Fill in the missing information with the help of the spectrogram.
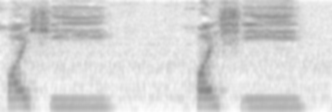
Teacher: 2 count مد اصلی ہے، 2 کاؤنٹ آواز نیچے جائے گی. خوشی، اور خا کی موٹائی قائم رکھیں گے.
